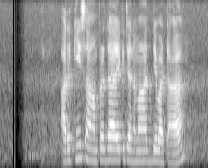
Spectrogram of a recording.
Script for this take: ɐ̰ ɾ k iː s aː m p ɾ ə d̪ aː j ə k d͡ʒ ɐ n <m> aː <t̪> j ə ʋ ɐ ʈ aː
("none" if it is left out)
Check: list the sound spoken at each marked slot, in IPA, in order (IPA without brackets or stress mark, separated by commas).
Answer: m, d̪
